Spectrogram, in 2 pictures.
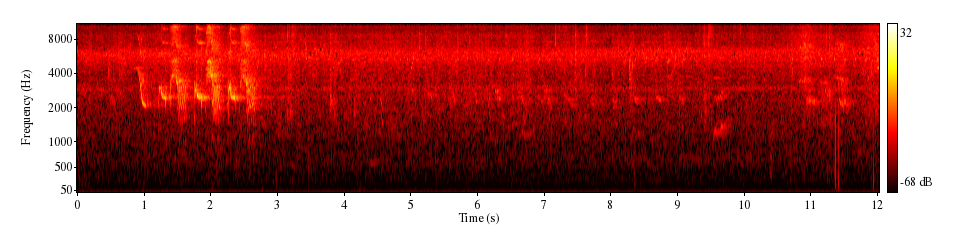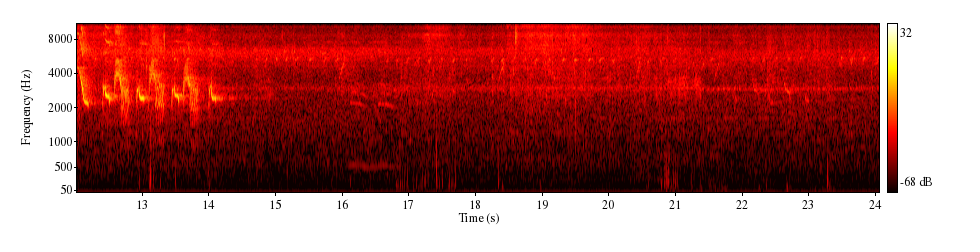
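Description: A songbird singing two quick runs of bright chirping notes, about ten seconds apart, over a faint steady high hiss.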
